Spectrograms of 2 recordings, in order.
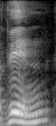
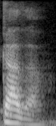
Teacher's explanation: Si ens hi fixem, perquè quan parlem no ens n'adonem, veurem que la pronúncia de la D de dent és diferent de la D de cada. La primera D és oclusiva, mentre que la segona D és aproximant.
